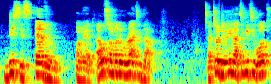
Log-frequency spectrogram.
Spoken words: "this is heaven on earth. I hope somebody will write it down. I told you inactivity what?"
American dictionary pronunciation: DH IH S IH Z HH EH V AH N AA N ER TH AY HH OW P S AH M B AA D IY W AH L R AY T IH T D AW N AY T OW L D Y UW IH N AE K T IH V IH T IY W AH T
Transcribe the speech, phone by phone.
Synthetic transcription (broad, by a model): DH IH S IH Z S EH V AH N AA N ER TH AY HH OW S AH M B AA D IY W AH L R AY T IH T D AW AY T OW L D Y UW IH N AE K T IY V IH T IY W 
